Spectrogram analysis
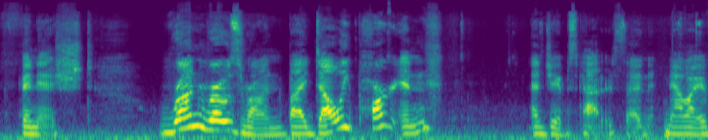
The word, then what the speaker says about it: Dolly Parton: run Rose run by Dolly Parton and James Patterson now I figured out I don't know why I was having a hard trouble pronouncing her name earlier it's not a hard name Dolly Parton I am giving this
